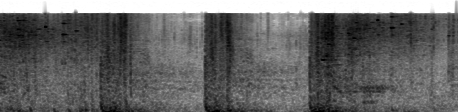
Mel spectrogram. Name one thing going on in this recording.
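A rifle fires loud, booming shots at intervals.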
